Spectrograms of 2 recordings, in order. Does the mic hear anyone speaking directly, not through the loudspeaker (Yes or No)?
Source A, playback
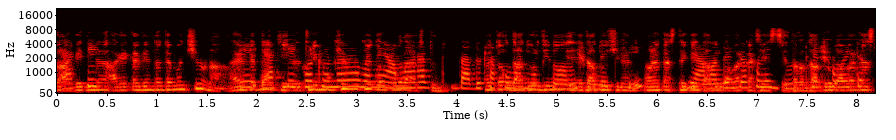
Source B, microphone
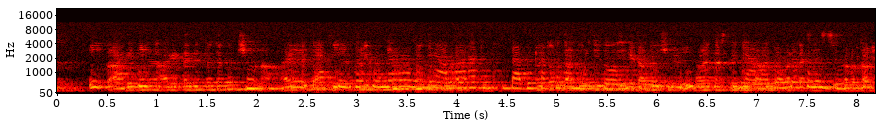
No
